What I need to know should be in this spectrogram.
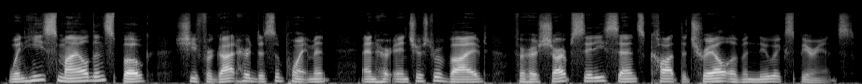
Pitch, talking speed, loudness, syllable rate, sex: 135 Hz, 175 wpm, -18 LUFS, 5.1 syllables/s, male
